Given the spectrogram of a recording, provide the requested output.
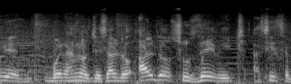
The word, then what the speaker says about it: Duzdevich: Aldo Dusdevich, ¿así se pronuncia? Dusdevich.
